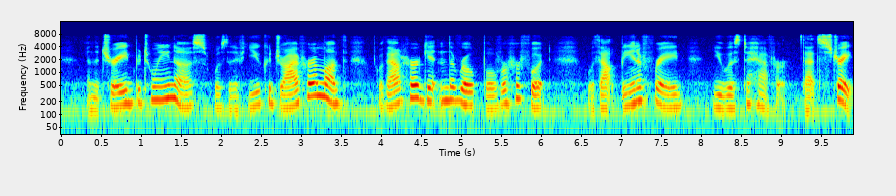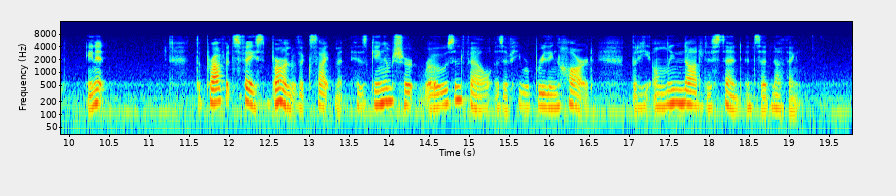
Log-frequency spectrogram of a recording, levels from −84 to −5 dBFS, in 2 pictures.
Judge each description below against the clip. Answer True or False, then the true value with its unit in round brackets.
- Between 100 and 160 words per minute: False (185 wpm)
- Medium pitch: True (170 Hz)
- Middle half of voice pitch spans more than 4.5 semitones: True (5.0 semitones)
